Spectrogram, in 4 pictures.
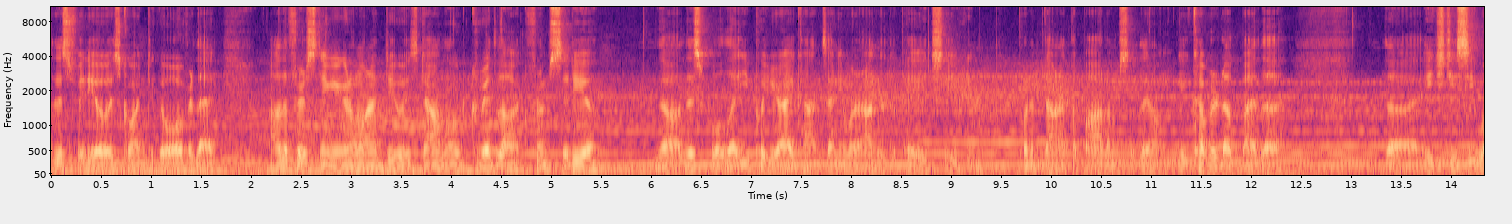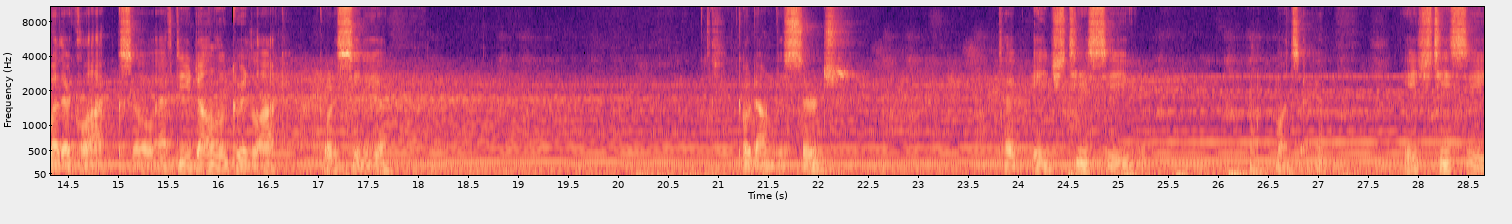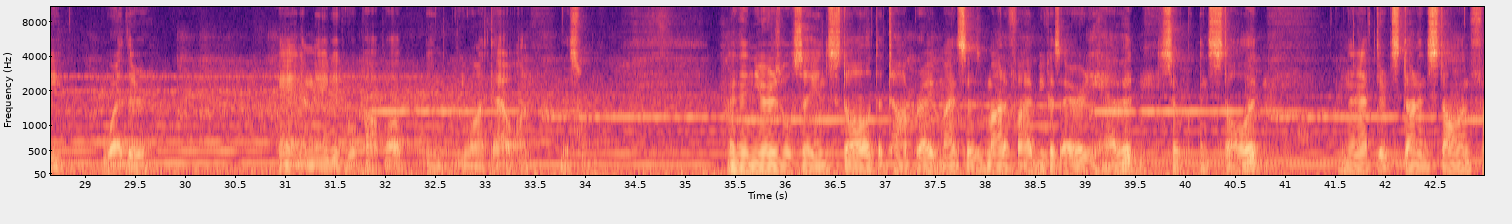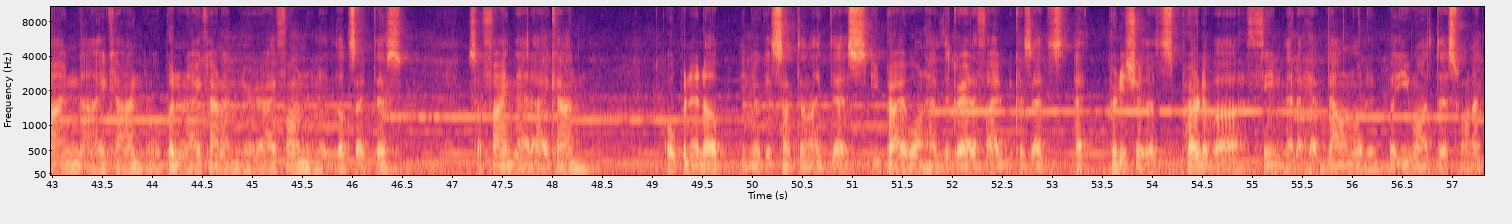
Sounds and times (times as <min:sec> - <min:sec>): Speech: 0:00.0 - 0:12.4, 0:13.3 - 0:17.8, 0:21.2 - 0:22.4, 0:23.8 - 0:25.3, 0:26.3 - 0:27.1, 0:27.8 - 0:29.7, 0:30.9 - 0:34.1, 0:35.4 - 0:40.8, 0:41.6 - 0:46.6, 0:47.2 - 0:48.4, 0:49.1 - 0:57.3
Music: 0:00.0 - 0:57.3.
